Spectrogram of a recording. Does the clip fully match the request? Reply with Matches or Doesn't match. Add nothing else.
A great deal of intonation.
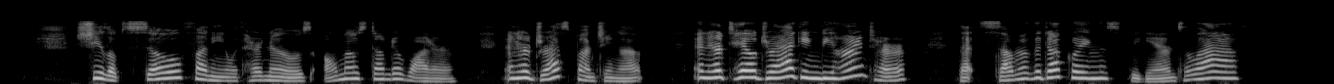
Matches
